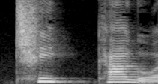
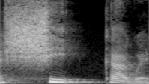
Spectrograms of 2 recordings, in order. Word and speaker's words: Chicago: Chicago, atenção, a pronúncia dessa palavra tem um ch, ch, não é Chicago, é chi, chi, ok? Tipo tchau, tchau, TCH, Chicago. Western Mail.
